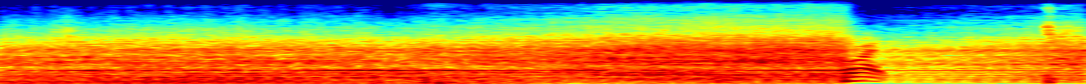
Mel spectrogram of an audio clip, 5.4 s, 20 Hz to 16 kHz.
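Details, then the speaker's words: 2002 GMC Envoy running rough with no power and code P0303, just started: an uneven, lumpy idle with one cylinder dropping out, from the cylinder 3 misfire. "our Miss file is on number three which means we're going to listen to the way the engine's running right now I got a misfire"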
